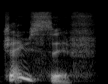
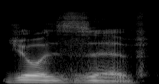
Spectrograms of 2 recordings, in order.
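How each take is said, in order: First: The middle consonant is a hissing S sound. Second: The middle consonant is a buzzing Z sound. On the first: The speaker calls it right. "My name is Joseph" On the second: The speaker calls it wrong. "with a Z"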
